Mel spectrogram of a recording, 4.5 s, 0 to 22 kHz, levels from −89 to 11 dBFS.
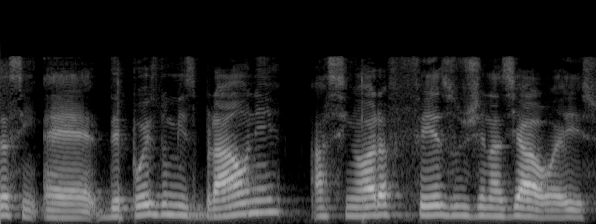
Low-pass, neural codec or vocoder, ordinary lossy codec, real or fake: none; none; none; real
